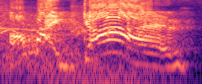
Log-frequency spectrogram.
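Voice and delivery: a real, slowed shout of shock. Real, not acted. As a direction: blurt it out loud, truly startled. Sudden shock while watching anime.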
